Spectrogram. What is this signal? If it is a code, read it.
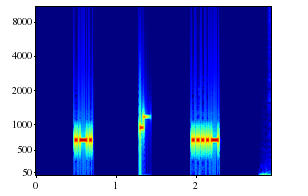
Morse code, heard as a keyed tone, about 40 wpm, 700 Hz. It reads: R 4
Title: Single Letter-Number - Rapid-Fire 40wpm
